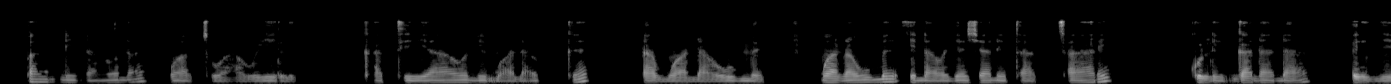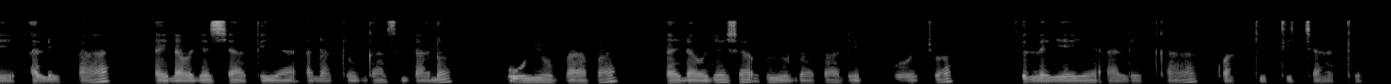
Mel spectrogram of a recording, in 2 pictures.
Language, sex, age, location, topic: Swahili, male, 25-35, Nakuru, health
